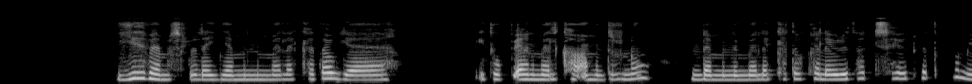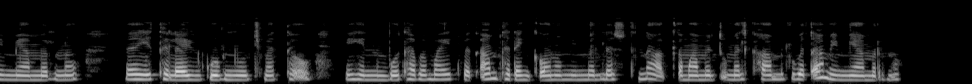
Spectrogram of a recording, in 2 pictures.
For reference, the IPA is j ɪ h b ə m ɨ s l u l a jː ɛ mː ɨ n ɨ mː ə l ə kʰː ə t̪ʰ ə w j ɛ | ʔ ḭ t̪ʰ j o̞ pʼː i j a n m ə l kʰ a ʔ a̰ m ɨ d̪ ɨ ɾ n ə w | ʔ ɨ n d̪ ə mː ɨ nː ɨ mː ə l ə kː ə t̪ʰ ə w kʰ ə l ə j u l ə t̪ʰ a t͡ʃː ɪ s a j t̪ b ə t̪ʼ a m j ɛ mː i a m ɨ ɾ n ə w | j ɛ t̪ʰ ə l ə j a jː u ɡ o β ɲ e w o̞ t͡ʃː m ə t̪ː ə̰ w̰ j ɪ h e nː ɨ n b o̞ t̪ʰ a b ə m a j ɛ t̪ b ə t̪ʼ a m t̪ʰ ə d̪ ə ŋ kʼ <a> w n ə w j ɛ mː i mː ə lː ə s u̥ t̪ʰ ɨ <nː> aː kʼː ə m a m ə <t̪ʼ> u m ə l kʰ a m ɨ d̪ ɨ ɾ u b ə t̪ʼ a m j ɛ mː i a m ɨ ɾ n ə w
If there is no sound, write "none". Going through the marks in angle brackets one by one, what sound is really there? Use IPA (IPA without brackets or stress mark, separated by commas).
ə, nː, t̪ʼ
